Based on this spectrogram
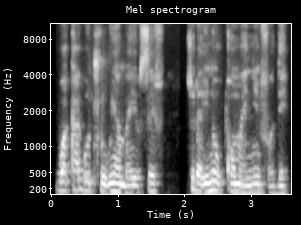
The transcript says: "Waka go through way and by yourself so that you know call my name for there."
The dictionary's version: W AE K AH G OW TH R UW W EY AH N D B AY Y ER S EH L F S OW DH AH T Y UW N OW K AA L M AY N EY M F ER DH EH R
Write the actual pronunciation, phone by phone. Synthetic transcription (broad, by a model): W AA K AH G OW T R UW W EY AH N B AY Y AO S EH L F S OW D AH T Y UW N OW K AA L M AY N EY M F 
